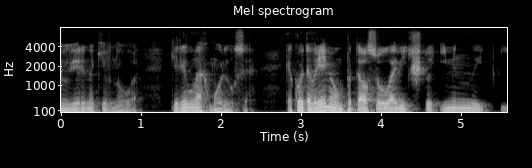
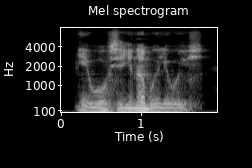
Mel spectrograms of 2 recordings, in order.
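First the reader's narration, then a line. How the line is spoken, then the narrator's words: Grumbling old man objecting. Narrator (Russian): ворчливым тоном возразил дед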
